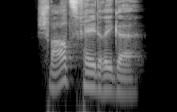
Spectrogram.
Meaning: inflection of schwarzfeldrig: 1. strong/mixed nominative/accusative feminine singular 2. strong nominative/accusative plural 3. weak nominative all-gender singular
- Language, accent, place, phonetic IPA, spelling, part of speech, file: German, Germany, Berlin, [ˈʃvaʁt͡sˌfɛldʁɪɡə], schwarzfeldrige, adjective, De-schwarzfeldrige.ogg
